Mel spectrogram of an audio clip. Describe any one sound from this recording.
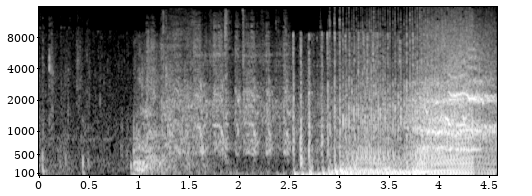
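A motorcycle engine roars as it approaches.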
